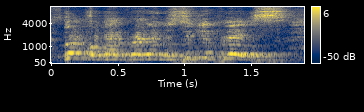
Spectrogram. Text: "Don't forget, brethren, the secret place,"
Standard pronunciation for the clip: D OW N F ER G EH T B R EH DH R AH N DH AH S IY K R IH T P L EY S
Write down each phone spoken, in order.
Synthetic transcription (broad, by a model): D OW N F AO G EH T B R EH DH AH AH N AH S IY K IH P L EY S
